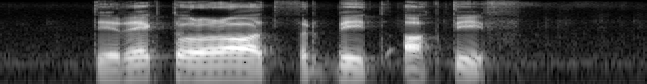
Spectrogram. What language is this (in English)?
Afrikaans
